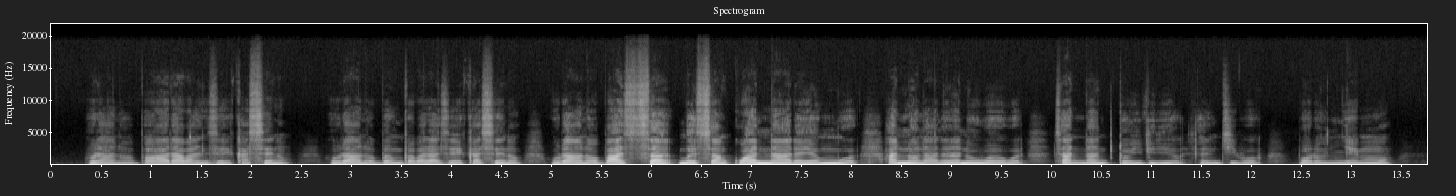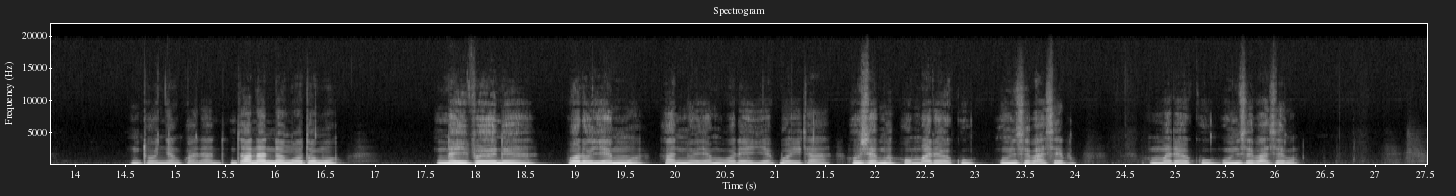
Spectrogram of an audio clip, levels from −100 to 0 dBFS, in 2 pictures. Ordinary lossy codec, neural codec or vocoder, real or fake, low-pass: none; none; real; 19.8 kHz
